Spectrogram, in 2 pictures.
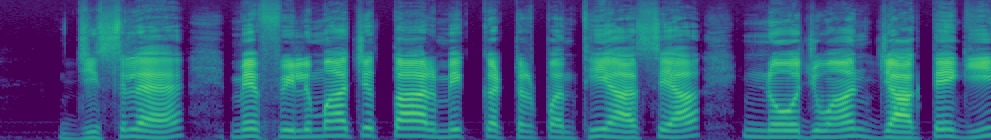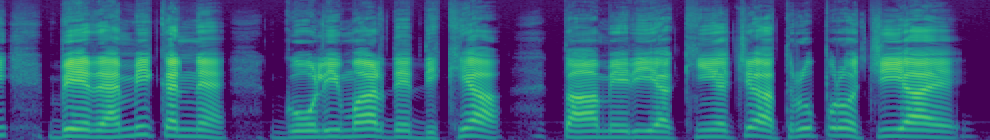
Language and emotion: Dogri, sad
